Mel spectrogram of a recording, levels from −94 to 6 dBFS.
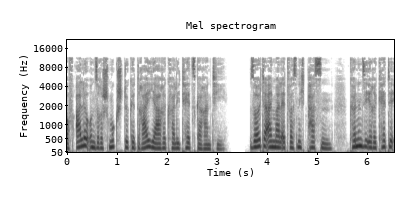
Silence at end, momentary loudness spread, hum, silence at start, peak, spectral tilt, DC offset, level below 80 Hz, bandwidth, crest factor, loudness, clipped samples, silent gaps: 0 s; 10 LU; none; 0 s; -6 dBFS; -5 dB/octave; under 0.1%; -46 dBFS; 11.5 kHz; 14 dB; -21 LUFS; under 0.1%; 3.29-3.56 s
